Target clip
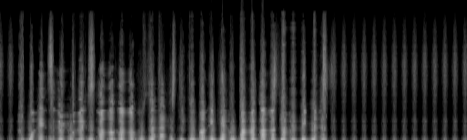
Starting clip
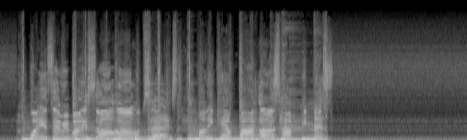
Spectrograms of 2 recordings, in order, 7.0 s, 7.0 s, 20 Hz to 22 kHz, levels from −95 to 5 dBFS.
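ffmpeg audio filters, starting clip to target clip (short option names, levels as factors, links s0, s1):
-filter_complex "[0:a]asettb=1/sr,asplit=3[s0][s1][s2];[s0]atrim=end=2.894[s3];[s1]atrim=start=2.89:end=4.04,asetpts=PTS-STARTPTS,afade=t=in:d=0.004:c=qsin,afade=t=out:st=1.146:d=0.004:c=qsin,aeval=exprs='0.376*(cos(1*acos(clip(val(0)/0.376,-1,1)))-cos(1*PI/2))+0.0335*(cos(5*acos(clip(val(0)/0.376,-1,1)))-cos(5*PI/2))':c=same[s4];[s2]atrim=start=4.036[s5];[s3][s4]acrossfade=d=0.004:c1=hsin:c2=qsin[s6];[s6][s5]acrossfade=d=0.004:c1=qsin:c2=hsin,aeval=exprs='val(0)*pow(10,-32*(0.5-0.5*cos(2*PI*6.6*n/s))/20)':c=same,volume=0.596"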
